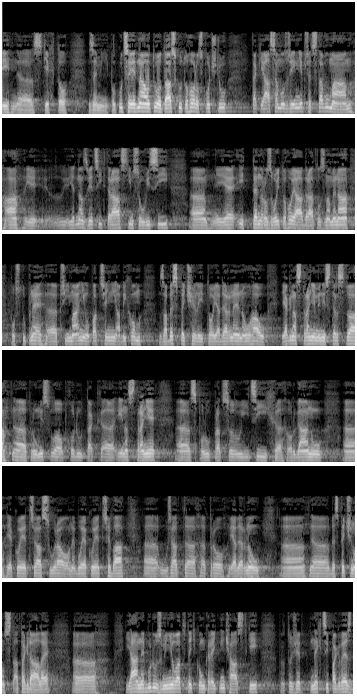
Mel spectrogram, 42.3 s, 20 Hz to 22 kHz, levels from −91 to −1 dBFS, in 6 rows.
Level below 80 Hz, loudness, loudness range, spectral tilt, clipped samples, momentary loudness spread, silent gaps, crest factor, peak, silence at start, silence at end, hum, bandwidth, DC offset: -56 dBFS; -24 LUFS; 6 LU; -4 dB/octave; under 0.1%; 10 LU; none; 20 dB; -4 dBFS; 0 s; 0 s; none; 7.6 kHz; under 0.1%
